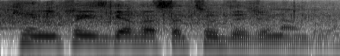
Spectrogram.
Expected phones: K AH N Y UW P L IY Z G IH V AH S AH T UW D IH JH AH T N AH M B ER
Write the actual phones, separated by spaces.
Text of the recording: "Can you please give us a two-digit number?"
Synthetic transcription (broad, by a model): K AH N Y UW P L IY Z G IH V AH S AH T UW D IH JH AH N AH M B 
